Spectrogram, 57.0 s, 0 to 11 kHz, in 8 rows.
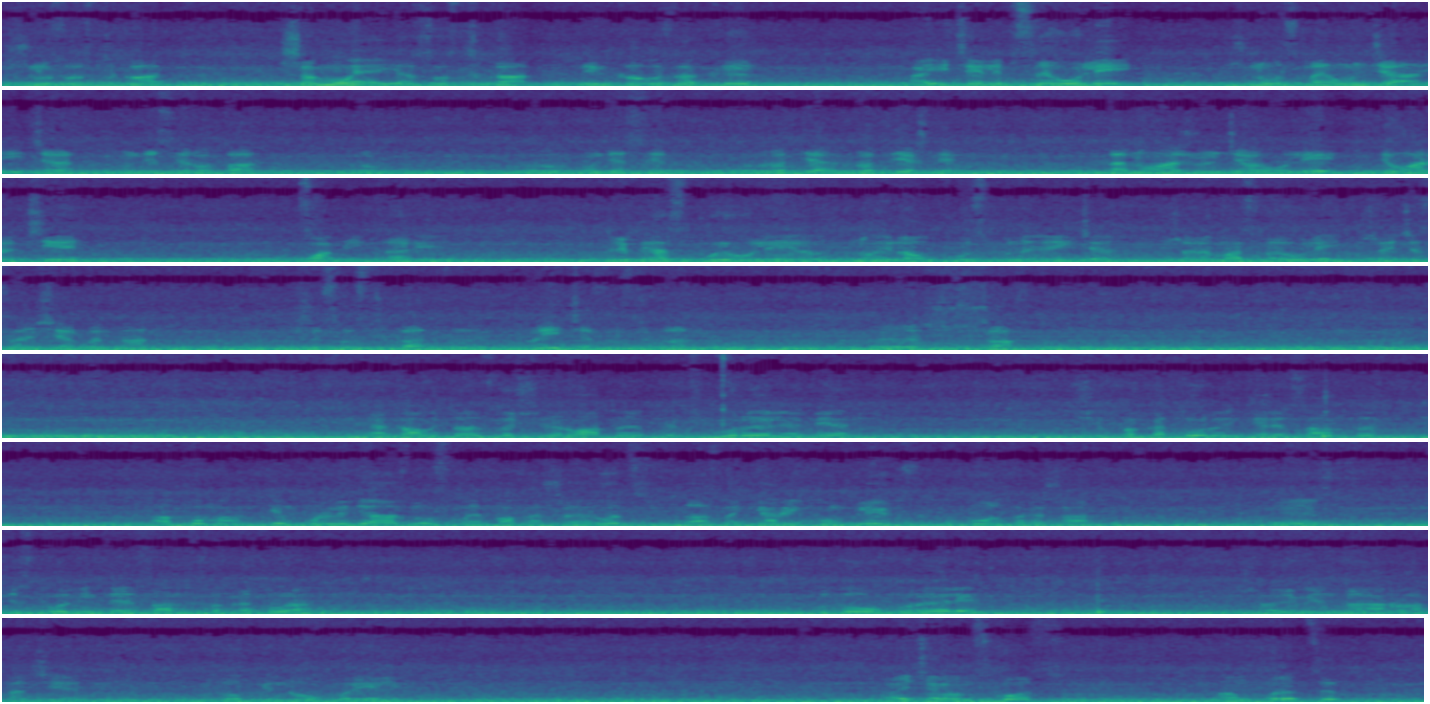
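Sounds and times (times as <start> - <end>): faint steady hum: 0.0 - 57.0
low mechanical rumble: 0.0 - 57.0.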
